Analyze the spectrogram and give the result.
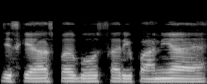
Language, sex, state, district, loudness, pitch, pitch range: Hindi, male, Jharkhand, Ranchi, -16 LUFS, 140 Hz, 135-145 Hz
